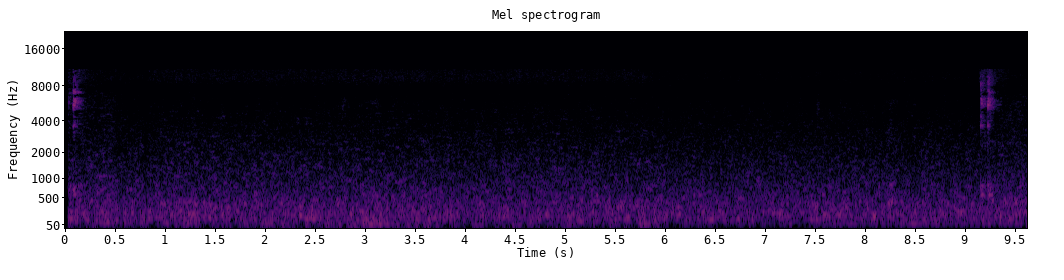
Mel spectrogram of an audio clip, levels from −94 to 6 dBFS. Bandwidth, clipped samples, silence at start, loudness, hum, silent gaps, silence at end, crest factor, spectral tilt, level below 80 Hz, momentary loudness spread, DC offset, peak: 11.5 kHz; under 0.1%; 0.05 s; -65 LUFS; none; none; 0 s; 26 dB; -3.5 dB/octave; -78 dBFS; 9 LU; under 0.1%; -38 dBFS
